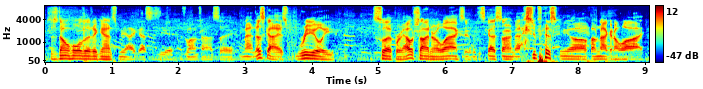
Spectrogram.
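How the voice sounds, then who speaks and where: A young man giving casual gameplay commentary, tired and rambling in a monotone voice. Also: lowish voice, fast talker. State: exhausted. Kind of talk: casual let's play commentary. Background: game music.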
